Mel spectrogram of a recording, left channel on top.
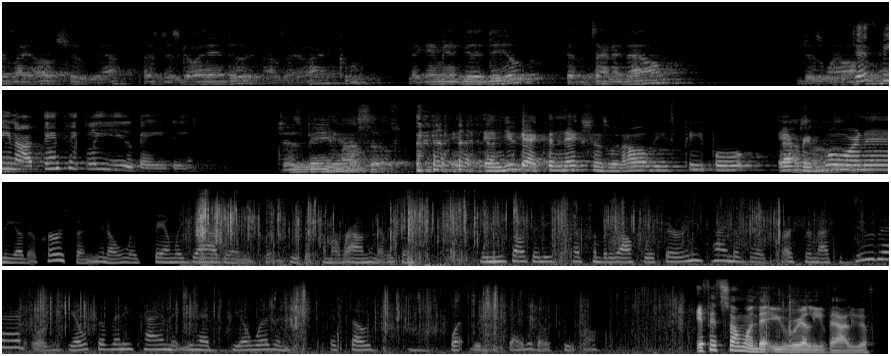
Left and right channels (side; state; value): both; different; correlation -0.01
